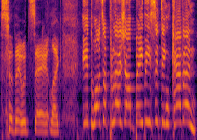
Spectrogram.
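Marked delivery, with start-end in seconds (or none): 1.6-3.9 put-on high-pitched shout in a German accent. Describing a comedy sketch and quoting one of its lines: shouted Germans Who Say Nice Things bit. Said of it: "shout nice things in a German accent".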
